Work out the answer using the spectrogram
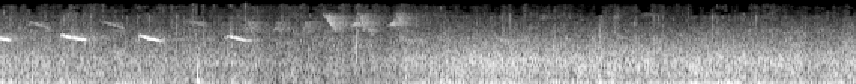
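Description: Quiet outdoor ambience: a small bird repeats a short, high, falling chirp about twice a second for the first second and a half, with a few fainter high chirps after. Then only a soft, steady background hiss.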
